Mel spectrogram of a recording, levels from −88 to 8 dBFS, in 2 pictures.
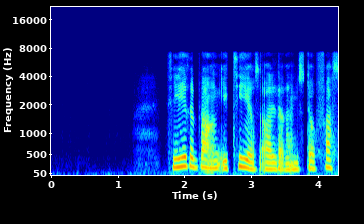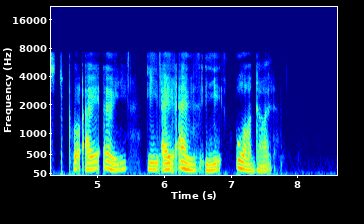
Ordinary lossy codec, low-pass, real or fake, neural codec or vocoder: none; 7.2 kHz; fake; codec, 16 kHz, 2 kbps, FreqCodec, smaller model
